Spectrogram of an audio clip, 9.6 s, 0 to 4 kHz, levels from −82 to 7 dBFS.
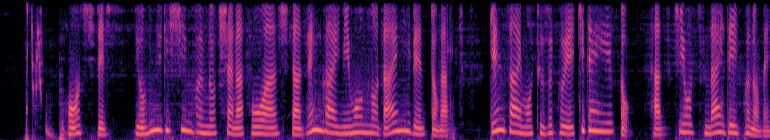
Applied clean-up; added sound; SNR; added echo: neural separator model SepFormer WHAMR!.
